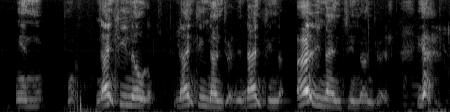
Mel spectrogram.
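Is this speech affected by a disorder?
Yes: cerebral palsy.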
